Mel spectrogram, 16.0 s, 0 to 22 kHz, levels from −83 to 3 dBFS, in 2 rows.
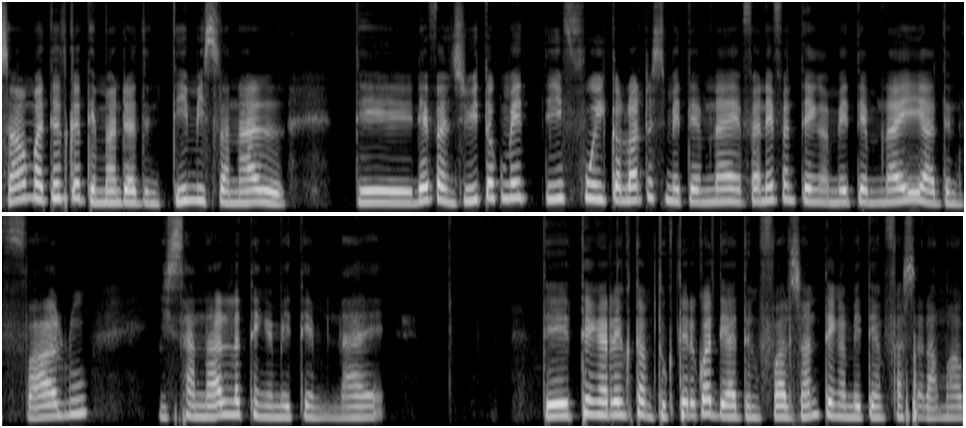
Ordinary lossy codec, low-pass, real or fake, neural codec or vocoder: none; none; real; none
